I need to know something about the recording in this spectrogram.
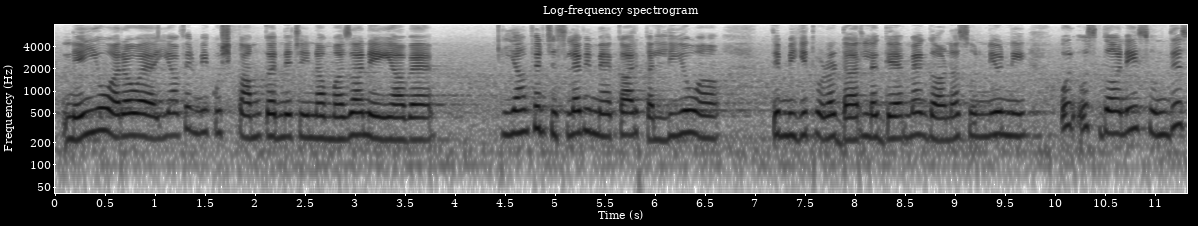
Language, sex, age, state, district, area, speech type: Dogri, female, 18-30, Jammu and Kashmir, Kathua, rural, spontaneous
